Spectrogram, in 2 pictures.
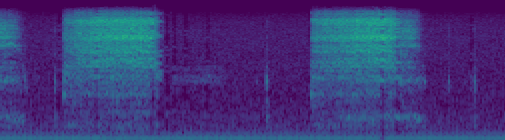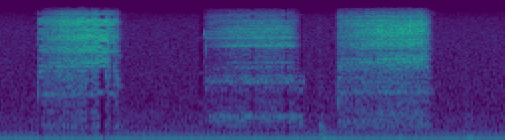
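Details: Barn owls in the wild at their nest give regular harsh hissing calls, five rasping bursts under a second each spaced about a second apart, over a faint background hum.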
